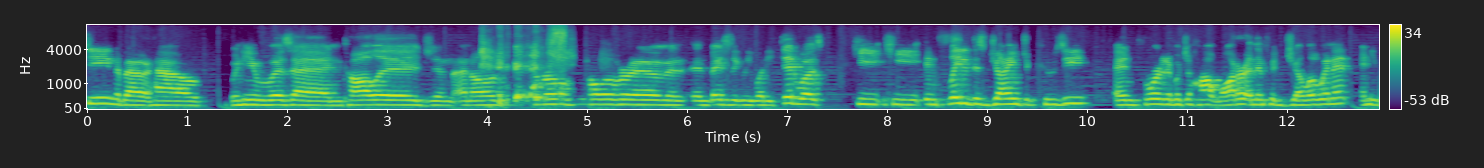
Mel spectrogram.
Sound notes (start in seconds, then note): 3.9 laughing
